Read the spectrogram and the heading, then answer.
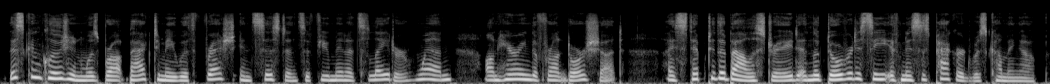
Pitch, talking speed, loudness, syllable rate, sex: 210 Hz, 210 wpm, -17 LUFS, 5.6 syllables/s, female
